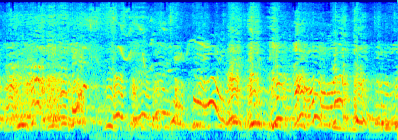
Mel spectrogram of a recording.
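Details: Eastern timber wolves at a Japanese zoo in February, family group calling while one female is kept apart during breeding season; a dense tangle of short yipping, wavering yelps and whimpering notes from several animals.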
